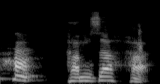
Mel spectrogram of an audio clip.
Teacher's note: হা তো হামজা হা উচ্চারণের জন্য আমাদের তেমন কোন অর্গানস বলতে শুধুমাত্র হলকের শুরু মানে গলার শুরু থেকেই আমরা উচ্চারণ করতে পারি হামজা হা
